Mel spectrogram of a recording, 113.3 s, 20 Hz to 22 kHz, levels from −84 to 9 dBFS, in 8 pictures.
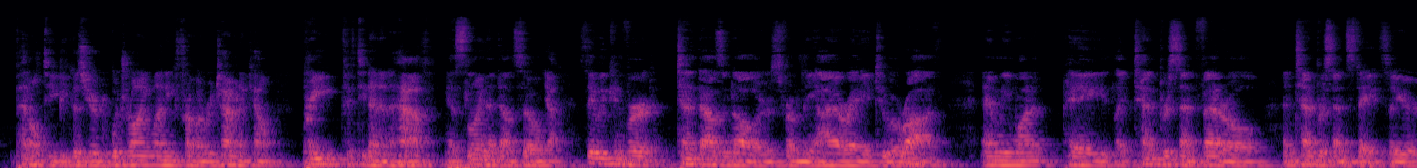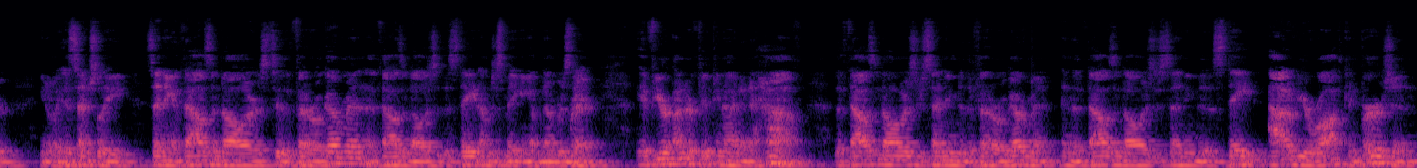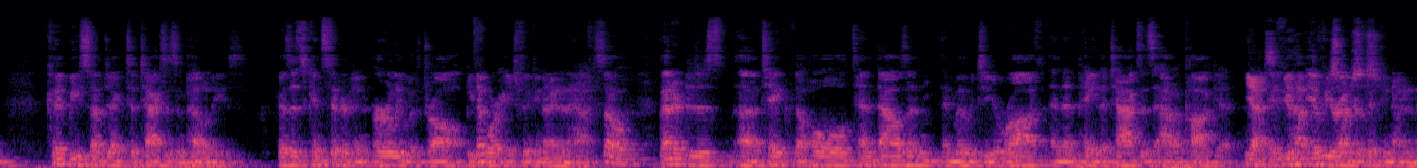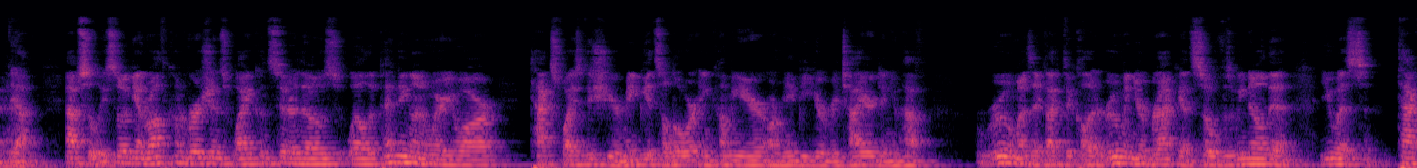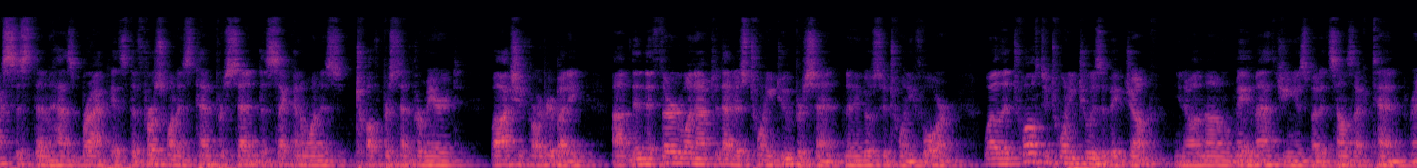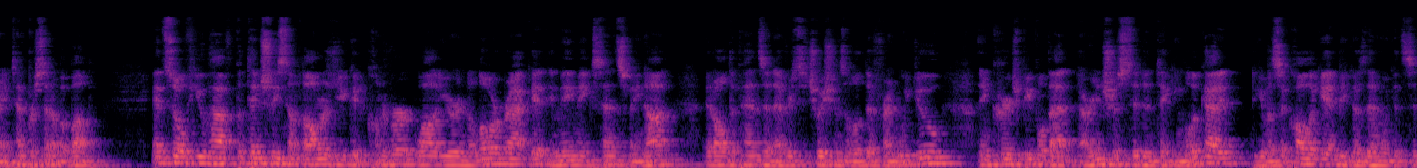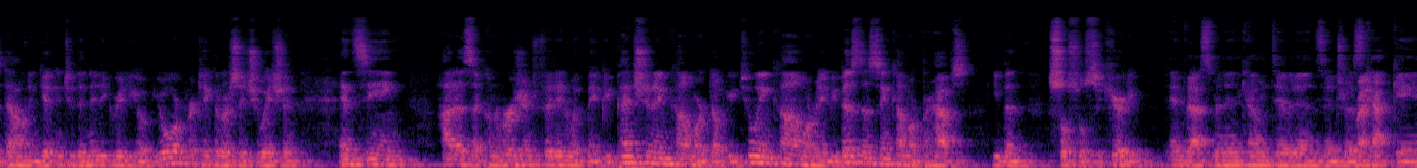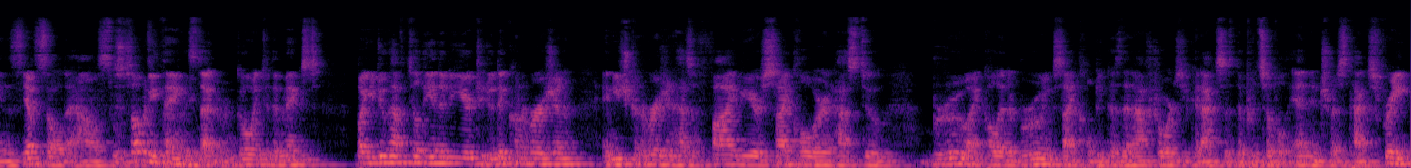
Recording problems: off-mic speech; far
room echo; slight; dies away in 0.5 s

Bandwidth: 14.5 kHz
